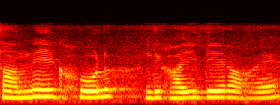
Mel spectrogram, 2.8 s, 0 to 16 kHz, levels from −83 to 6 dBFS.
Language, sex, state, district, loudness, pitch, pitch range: Hindi, male, Uttar Pradesh, Shamli, -14 LUFS, 185 Hz, 175-200 Hz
